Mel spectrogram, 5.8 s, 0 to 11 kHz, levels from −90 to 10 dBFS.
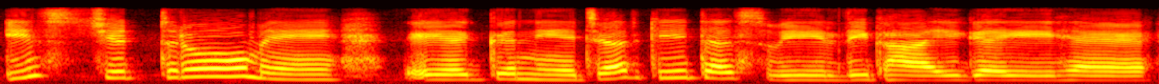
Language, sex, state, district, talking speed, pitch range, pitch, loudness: Hindi, female, Jharkhand, Ranchi, 105 wpm, 180-255 Hz, 195 Hz, -13 LUFS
